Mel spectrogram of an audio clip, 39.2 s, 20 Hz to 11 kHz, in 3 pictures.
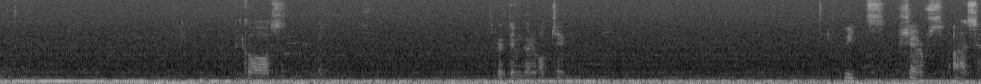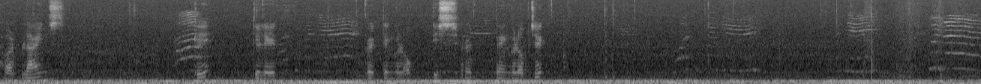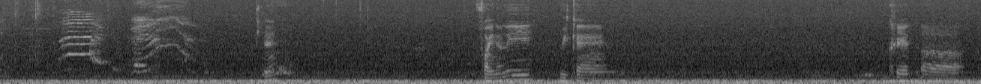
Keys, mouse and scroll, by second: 0.2-15.0 drag, 15.0-15.6 ctrl+scroll down 4, 16.5 click, 17.8 click, 19.4-20.6 drag, 21.1 Delete, 22.5 ctrl+click, 23.4 ctrl+scroll up 1, 24.0 ctrl+click, 30.6-34.8 drag.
